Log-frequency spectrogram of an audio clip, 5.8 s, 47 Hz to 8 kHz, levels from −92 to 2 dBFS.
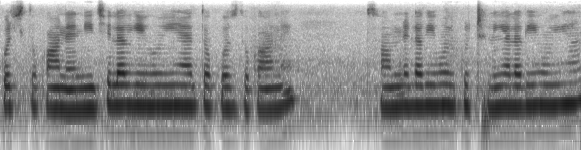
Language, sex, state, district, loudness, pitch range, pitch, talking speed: Hindi, female, Uttar Pradesh, Jalaun, -17 LUFS, 205-220 Hz, 210 Hz, 175 wpm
